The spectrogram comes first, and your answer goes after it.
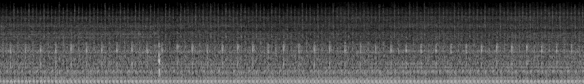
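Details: Mini petrol engine idling with a light steady tap about three a second and faintly uneven beat; mild tap coincides with very slight miss (not detected by scanner) causing vibration, disappears above 1200 rpm; persists after timing chain, tensioner and piston rings replaced.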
